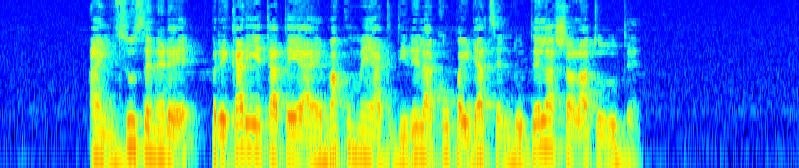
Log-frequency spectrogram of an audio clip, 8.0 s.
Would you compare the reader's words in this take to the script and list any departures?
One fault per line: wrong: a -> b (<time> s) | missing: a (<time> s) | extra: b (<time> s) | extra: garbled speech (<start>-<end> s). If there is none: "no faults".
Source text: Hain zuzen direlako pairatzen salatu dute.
extra: ere prekarietatea emakumeak (1.6 s)
extra: dutela (5.2 s)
